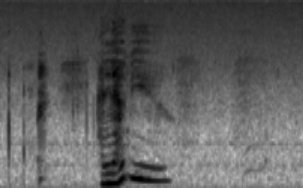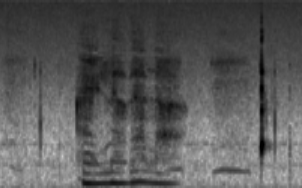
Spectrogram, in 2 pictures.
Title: Happy hiccups :p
